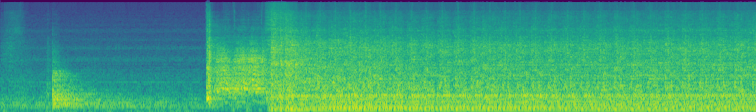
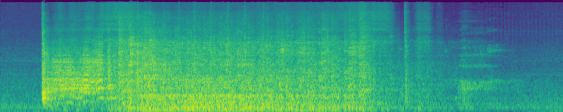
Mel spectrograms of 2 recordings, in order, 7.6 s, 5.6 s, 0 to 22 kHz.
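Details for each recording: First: 1953 Oldsmobile 98 Holiday hardtop, first run on its own fuel supply after carburetor accelerator pump priming and choke closed: a short crank, then it catches with a bang and settles into a steady, even idle with a firm low rumble. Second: 1953 Oldsmobile 98 Holiday hardtop on its own fuel supply, accelerator pump primed, choke being set: starter grinds about three seconds at steady churn without catching, then stops; cranking no start, cause not confirmed.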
